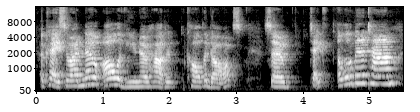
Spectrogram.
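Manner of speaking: usual speaking voice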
